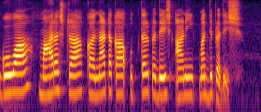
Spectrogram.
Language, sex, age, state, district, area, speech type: Goan Konkani, female, 30-45, Goa, Canacona, rural, spontaneous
